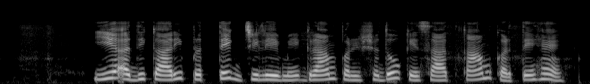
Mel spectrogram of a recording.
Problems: background sounds at intervals, continuous background conversations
